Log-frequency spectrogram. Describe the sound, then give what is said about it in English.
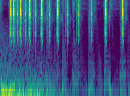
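Rapid, crisp clicks on a new computer keyboard chatter in a fast burst, then continue as sparser, irregular keystrokes over a low rumbling background, fairly loud. “It's a good test for my new keyboard.”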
